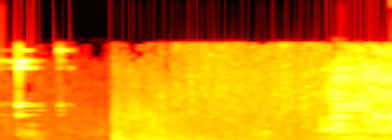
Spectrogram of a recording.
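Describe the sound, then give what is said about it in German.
An explosion bursts from a jeweler's shop on a market square: a sudden loud blast that gives way to a sustained, roaring rumble with hissing noise. “Was war das? Das hat sich angehört wie eine Explosion.”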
